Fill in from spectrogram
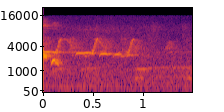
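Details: Red-whiskered bulbul of the dark-bibbed type, recorded during a bulbul trapping session on 28 February 2017; a short burst of bright, looping whistled notes rising and falling, three quick arched phrases, then fading under light background noise.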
